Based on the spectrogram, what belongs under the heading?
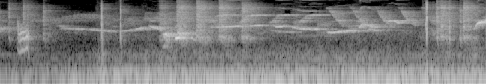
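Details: White-rumped shama singing a fighting song in the dìu bổi style, stirred up by a female: thin rising and falling whistles and rapid trills over a hissing, noisy background, with a few sharp clicks.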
